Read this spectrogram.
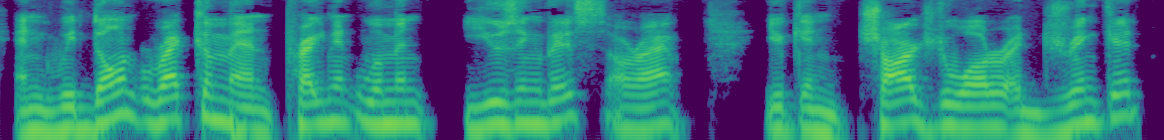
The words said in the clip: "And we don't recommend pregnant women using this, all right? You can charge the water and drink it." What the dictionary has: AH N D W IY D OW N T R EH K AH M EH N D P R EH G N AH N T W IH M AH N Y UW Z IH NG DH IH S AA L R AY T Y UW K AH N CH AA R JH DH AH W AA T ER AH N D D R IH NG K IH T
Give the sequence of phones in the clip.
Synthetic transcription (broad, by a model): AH N W IY D OW N T R EH K AH M EH N D P R EH G N AH N T W IH M AH N Y UW Z IH NG DH IH S AA L R AY T Y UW K AH N CH AA R JH DH AH W AA T ER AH N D D R IH NG K IH T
